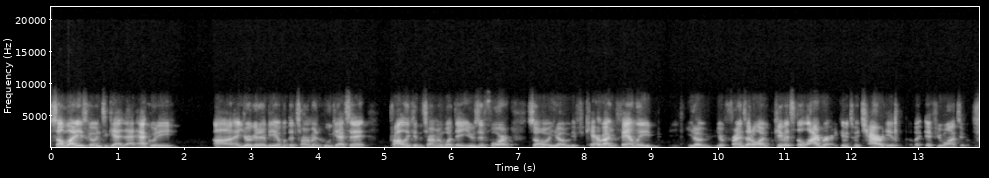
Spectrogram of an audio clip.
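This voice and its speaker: This man has a medium pitch and ordinary pitch variation, with an American accent. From New York City, the Bronx. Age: 30s. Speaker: real estate agent. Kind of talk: educational talk to camera. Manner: fast; casual, halting with fillers.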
